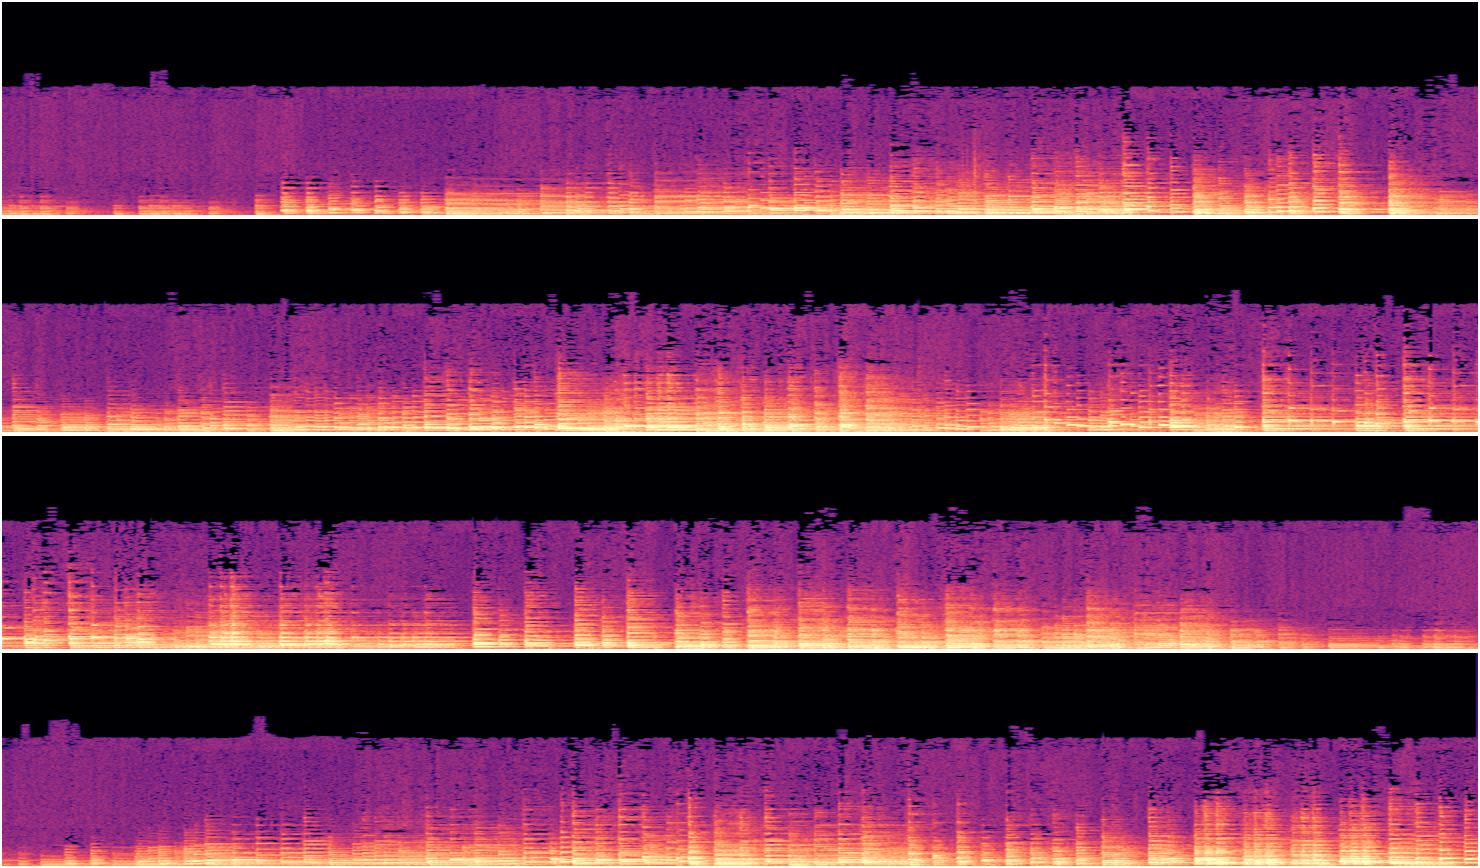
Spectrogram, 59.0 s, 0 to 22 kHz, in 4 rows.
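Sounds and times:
solo piano piece: 0:00.0 - 0:59.0.

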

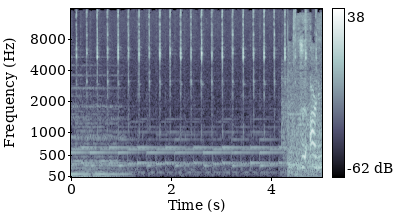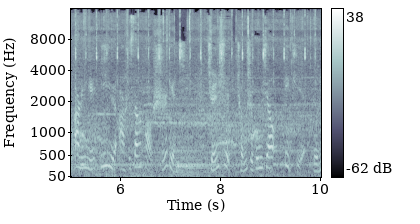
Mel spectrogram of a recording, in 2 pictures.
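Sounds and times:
clock-like ticking: 0:00.0 - 0:10.0
soft music: 0:00.0 - 0:10.0.

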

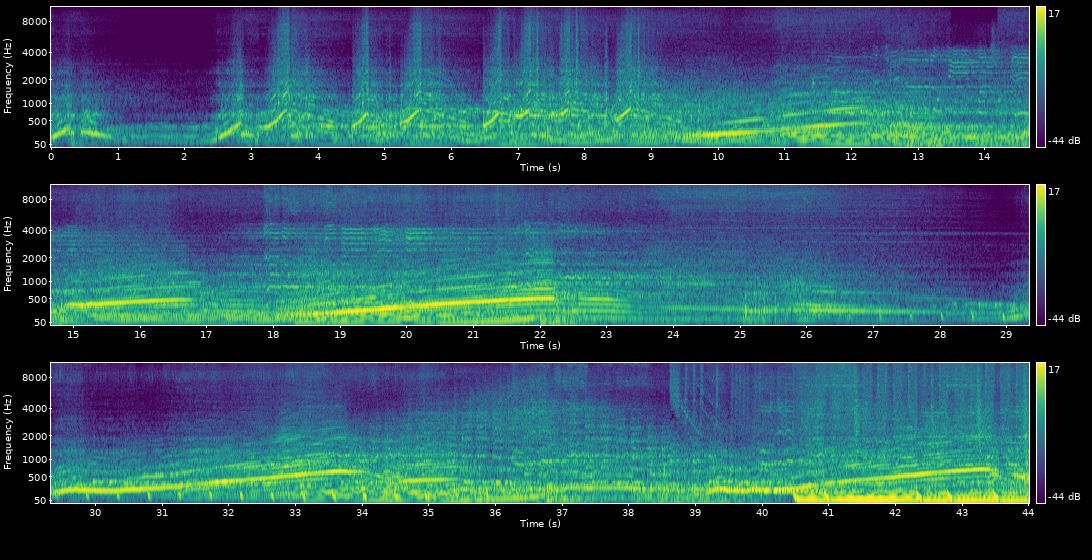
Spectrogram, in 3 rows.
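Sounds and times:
car engine revving: 0:00.0 - 0:44.0.

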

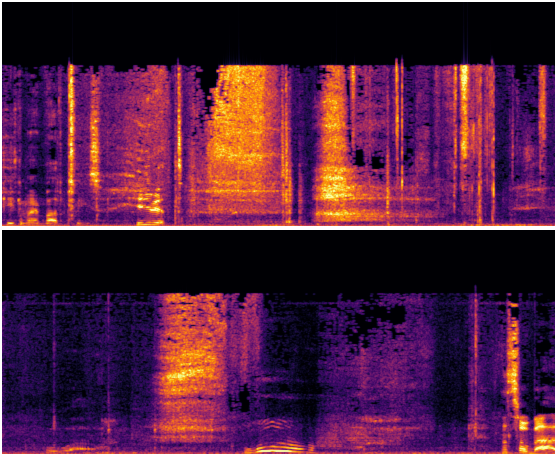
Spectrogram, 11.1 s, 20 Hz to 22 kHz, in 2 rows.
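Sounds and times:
car engine idling: 0:00.0 - 0:11.0
person breathing out hard: 0:01.8 - 0:05.6, 0:07.0 - 0:07.9.

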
